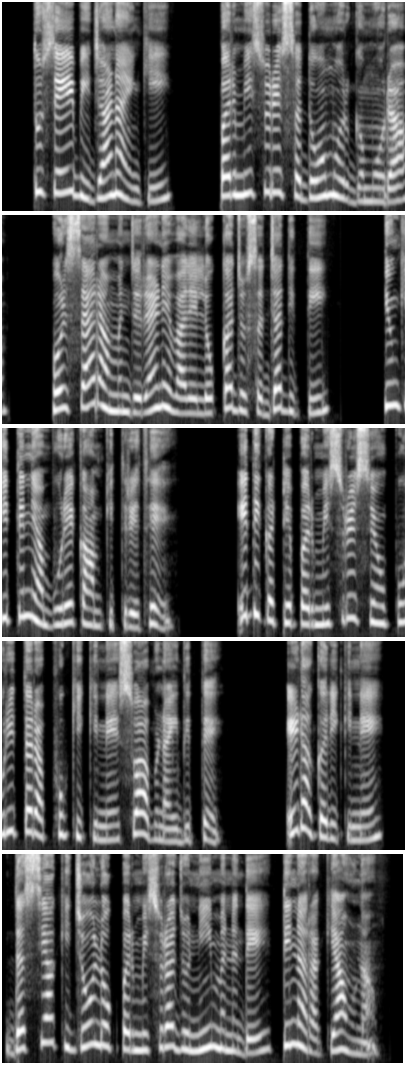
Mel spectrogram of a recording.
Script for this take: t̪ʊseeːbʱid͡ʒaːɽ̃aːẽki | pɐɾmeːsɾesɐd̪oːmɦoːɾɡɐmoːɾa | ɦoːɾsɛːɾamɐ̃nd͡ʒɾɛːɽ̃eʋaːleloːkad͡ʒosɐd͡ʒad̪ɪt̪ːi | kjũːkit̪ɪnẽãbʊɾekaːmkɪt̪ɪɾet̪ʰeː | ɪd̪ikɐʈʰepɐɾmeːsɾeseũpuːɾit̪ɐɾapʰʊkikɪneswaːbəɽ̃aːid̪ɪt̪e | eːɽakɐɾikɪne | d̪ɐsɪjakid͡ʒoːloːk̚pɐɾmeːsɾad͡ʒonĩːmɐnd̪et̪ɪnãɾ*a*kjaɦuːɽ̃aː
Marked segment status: correct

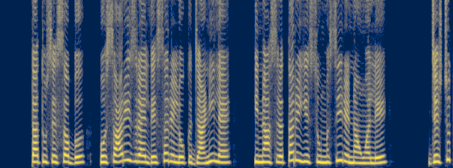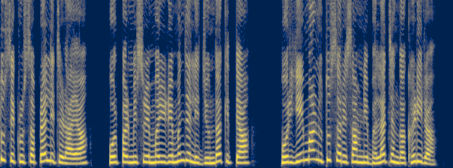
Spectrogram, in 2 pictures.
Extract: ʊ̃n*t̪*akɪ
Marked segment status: incorrect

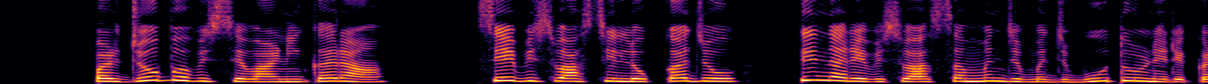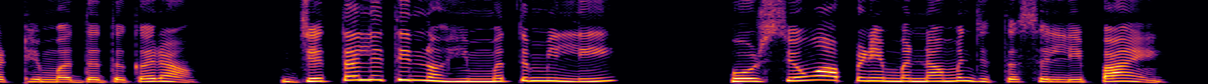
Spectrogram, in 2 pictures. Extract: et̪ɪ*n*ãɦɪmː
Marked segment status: correct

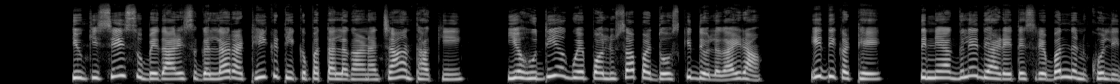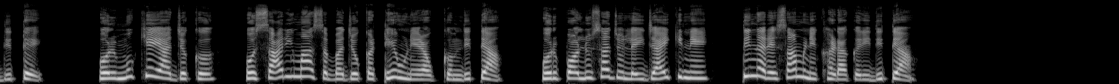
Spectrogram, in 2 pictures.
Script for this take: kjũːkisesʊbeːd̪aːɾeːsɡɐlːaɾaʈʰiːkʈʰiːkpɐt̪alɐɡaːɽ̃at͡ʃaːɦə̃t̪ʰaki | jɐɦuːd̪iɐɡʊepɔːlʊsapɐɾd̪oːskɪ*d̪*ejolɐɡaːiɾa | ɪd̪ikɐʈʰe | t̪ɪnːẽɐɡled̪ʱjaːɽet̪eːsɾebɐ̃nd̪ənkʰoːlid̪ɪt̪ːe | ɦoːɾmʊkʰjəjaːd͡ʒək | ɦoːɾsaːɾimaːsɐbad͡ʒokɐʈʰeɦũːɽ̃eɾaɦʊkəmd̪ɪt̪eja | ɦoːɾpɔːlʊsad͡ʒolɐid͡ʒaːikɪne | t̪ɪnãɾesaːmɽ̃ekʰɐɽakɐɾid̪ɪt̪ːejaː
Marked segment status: correct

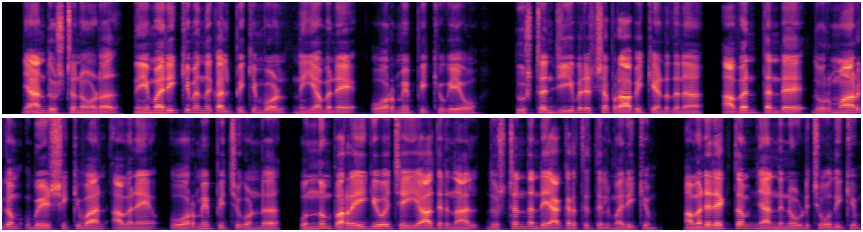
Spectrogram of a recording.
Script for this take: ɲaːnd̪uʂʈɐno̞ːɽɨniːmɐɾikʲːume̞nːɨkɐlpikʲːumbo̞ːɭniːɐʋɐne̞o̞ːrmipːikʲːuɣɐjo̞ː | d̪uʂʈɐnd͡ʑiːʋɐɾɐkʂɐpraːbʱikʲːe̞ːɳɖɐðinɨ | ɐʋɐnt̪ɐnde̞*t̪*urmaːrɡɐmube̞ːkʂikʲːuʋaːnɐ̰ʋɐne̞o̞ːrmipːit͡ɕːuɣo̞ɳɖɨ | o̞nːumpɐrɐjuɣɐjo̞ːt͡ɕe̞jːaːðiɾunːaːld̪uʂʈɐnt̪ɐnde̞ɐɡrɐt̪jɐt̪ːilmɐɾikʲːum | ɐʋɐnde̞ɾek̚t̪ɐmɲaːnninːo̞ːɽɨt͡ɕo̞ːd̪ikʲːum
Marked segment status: incorrect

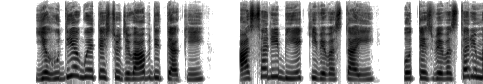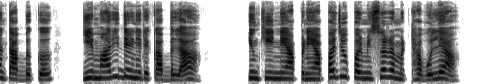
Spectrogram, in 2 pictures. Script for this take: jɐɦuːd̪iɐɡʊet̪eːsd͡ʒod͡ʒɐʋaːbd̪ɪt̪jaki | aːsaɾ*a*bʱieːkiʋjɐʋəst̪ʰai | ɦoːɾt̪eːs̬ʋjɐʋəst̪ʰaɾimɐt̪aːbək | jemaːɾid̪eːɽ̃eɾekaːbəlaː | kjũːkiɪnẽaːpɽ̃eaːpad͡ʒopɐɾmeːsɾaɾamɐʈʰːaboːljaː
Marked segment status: incorrect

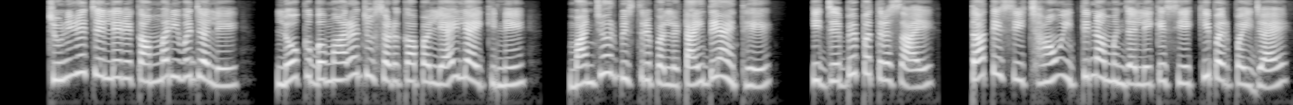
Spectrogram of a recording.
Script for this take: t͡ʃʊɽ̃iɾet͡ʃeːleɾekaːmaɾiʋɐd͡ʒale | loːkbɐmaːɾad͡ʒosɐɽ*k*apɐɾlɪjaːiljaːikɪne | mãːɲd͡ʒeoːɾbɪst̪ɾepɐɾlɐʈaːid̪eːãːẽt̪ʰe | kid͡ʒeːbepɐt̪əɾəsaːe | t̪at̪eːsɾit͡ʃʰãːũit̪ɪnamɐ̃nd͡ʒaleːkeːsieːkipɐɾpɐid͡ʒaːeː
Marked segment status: correct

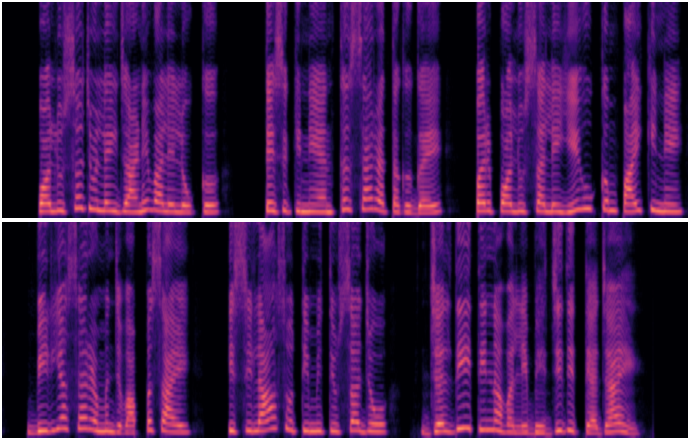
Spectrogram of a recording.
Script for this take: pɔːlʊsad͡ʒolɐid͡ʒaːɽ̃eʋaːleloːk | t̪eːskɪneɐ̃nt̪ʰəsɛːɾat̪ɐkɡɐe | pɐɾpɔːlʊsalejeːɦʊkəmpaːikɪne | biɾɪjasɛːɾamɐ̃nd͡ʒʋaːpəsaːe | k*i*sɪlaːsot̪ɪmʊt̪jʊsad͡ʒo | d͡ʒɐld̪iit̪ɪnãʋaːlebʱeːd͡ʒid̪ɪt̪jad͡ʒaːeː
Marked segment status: correct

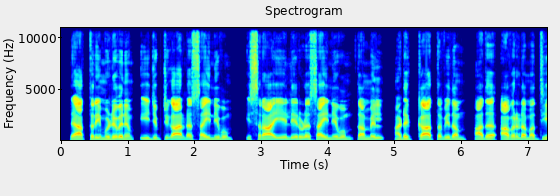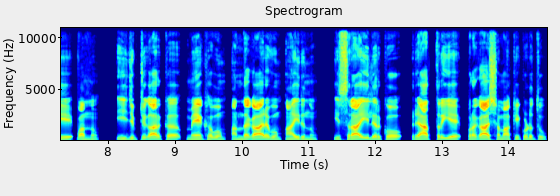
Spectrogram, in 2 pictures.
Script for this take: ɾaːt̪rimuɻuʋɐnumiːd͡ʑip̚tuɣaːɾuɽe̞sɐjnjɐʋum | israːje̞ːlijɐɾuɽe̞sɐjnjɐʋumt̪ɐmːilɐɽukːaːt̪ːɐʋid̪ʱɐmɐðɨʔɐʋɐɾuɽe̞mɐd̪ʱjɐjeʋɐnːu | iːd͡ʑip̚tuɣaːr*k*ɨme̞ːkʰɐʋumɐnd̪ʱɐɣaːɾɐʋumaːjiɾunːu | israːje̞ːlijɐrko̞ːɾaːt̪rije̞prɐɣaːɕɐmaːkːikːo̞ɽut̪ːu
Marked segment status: correct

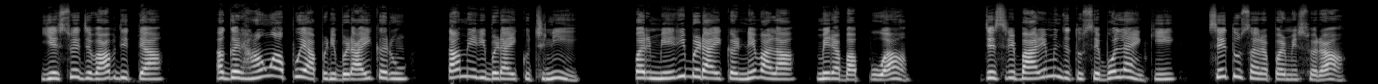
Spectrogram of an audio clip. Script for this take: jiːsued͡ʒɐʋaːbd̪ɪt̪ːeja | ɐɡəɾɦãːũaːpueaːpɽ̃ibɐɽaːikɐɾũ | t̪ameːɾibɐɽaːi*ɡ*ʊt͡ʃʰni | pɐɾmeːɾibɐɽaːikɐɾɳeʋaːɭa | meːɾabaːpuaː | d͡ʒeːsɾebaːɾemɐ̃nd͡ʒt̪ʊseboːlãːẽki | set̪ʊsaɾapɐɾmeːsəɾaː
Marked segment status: incorrect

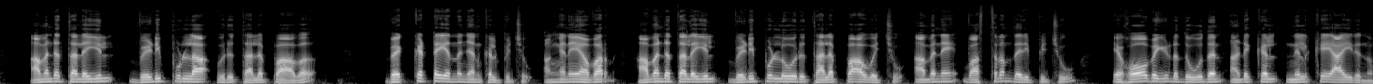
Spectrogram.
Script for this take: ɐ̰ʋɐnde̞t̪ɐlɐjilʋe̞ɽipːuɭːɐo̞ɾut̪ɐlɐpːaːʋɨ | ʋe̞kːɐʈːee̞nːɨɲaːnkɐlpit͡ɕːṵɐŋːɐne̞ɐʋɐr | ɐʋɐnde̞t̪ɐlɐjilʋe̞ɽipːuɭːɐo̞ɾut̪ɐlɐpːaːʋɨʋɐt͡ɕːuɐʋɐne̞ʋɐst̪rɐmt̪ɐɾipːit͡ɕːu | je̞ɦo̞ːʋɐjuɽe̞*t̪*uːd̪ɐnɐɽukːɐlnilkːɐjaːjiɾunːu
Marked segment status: incorrect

